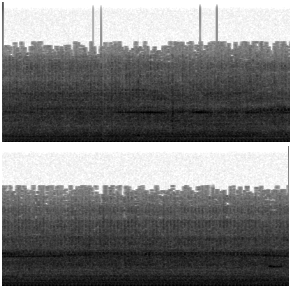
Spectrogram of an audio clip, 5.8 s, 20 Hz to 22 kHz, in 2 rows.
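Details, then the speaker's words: Craftsman T130 riding mower after repairs, including a no-crank fuse fault, started on choke and mowing with the blade engaged. A loud, steady drone with even pitch and no surging, knocking or grinding shows it runs properly under load. "Crank It Up do a little cutting on it all right part break down got the choke on Crank It Up so down B boy ready to go let's do"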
